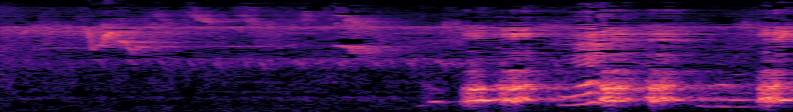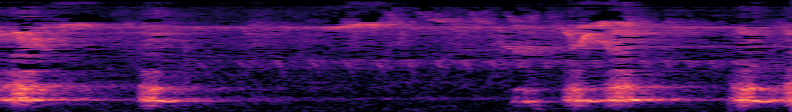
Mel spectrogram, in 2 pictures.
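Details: Howler monkey named Juan Domingo, lord of the Monte Verde forest, roaring. After two quiet seconds come hoarse, guttural bursts in irregular bouts with a harsh, tonal core, a pause, then a second run. Faint high insect hiss continues behind.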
